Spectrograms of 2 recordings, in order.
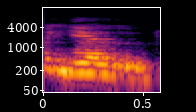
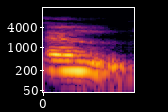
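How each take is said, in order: First: It begins with a y sound before the vowel. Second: It begins directly with a plain vowel. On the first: The speaker calls it wrong. "This is not यल" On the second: The speaker calls it right. "याचं pronunciation एल"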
